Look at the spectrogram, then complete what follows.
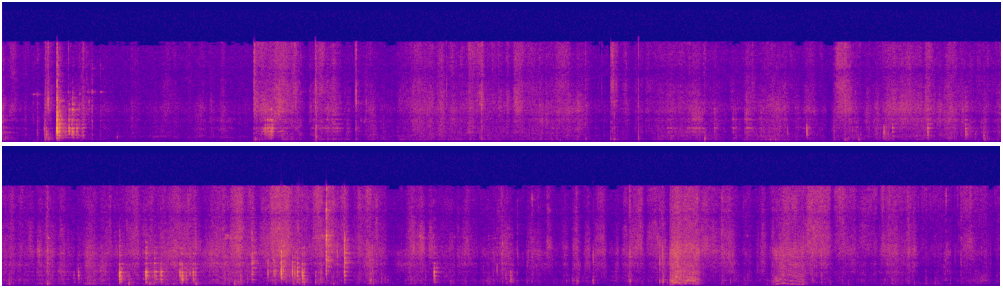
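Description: Handling of a polyester toilet-paper roll case: the roll is taken out and refitted, the fabric rustles, and the case's zipper is run in several short rasps.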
